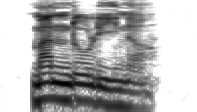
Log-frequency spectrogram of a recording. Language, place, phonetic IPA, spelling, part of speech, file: Occitan, Béarn, [ˈmanduliˈnɔ], mandolina, noun, LL-Q14185 (oci)-mandolina.wav
- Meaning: mandolin (musical instrument)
